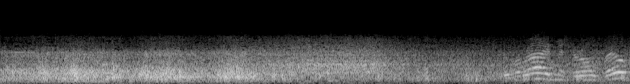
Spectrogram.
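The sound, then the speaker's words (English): A steam train pulls in with a loud, steady hiss of steam and rumbling noise. Near the end, shrill, wavering whinny-like cries of frightened buckboard horses rise over the roar. “The arrival of the train with its hissing steam and flying sparks sent the buckboard horses into a frenzy of fear.”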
